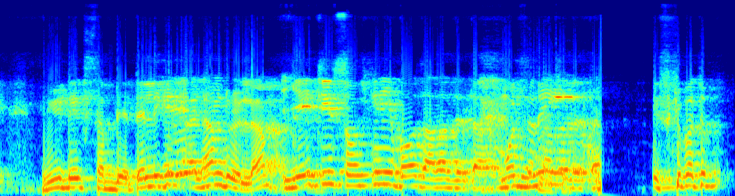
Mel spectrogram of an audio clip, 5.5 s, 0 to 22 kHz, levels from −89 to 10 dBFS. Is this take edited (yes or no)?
yes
